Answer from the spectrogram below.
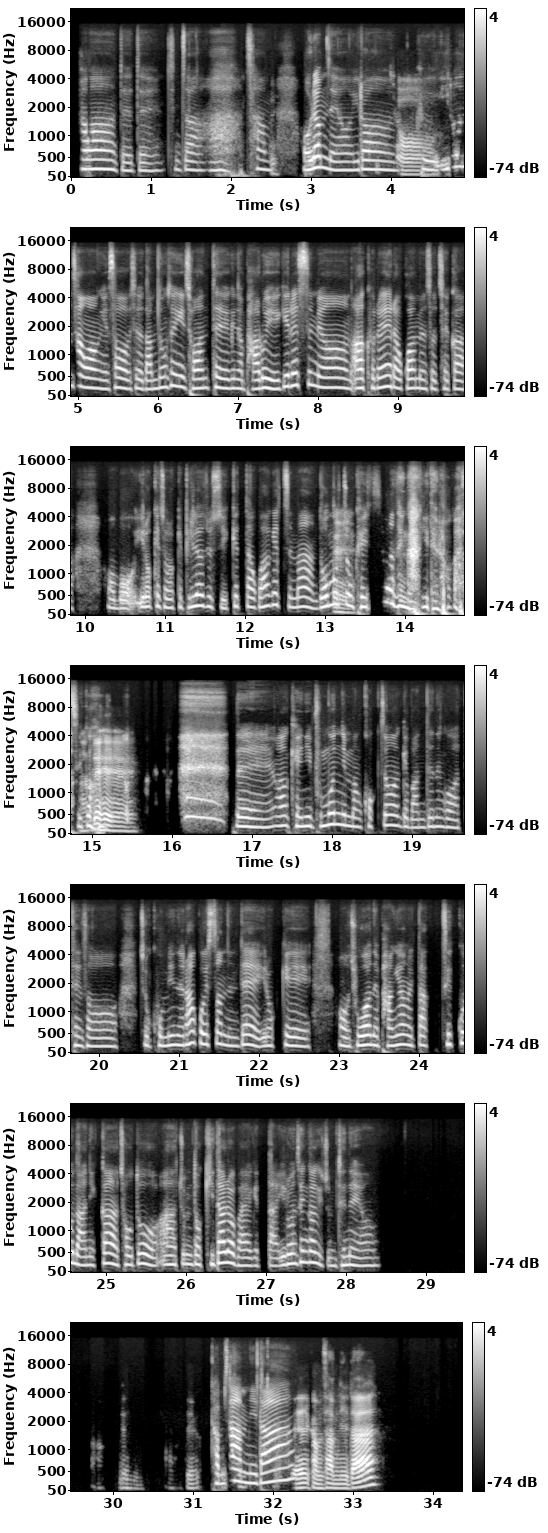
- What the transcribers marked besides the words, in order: tapping; other background noise; laughing while speaking: "괘씸한 생각이 들어 가지고"; laughing while speaking: "아"; laugh
- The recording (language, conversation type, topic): Korean, advice, 친구나 가족이 갑자기 돈을 빌려달라고 할 때 어떻게 정중하면서도 단호하게 거절할 수 있나요?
